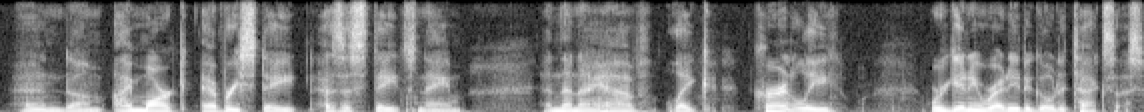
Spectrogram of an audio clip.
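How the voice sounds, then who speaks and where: A man with an American accent speaks in a plain, everyday voice at medium pitch and a moderate pace. The recording is very clean with a silent background and a dry, close sound with no echo. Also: ordinary pitch variation. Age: 60s. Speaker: photographer. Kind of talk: casual chat.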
